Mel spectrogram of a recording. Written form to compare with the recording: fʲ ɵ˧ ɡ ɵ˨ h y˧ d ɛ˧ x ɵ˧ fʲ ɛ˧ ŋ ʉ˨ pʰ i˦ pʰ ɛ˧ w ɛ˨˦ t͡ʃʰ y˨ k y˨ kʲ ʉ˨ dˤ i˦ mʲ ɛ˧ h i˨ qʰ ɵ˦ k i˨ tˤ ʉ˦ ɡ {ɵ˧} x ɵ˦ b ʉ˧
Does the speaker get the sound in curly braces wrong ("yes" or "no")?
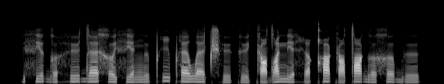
no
